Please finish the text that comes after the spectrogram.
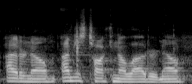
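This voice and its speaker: A man's voice: mid-range voice, steady tone, quick pace, fairly bright tone, slight background noise. A young man chatting casually on a live stream, loose and candid, filling his talk with "like". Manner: loose and candid, heavy use of "like". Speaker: social media creator hosting a live stream.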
